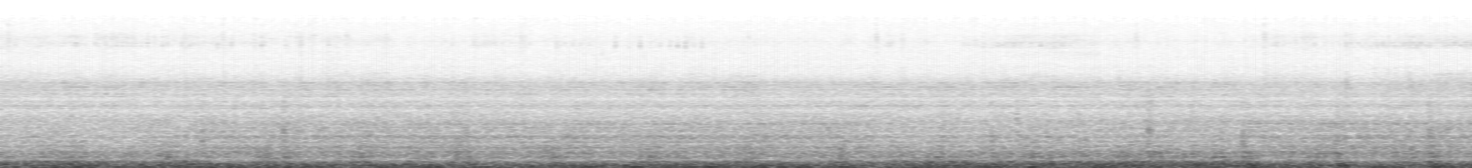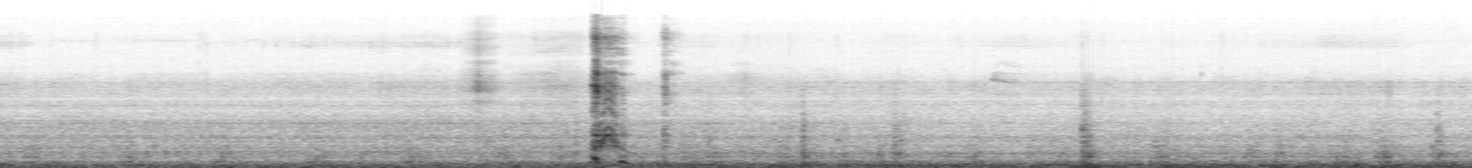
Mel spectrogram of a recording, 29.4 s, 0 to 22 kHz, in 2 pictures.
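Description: Steady low rumble of a moving passenger train, heard from inside the carriage. A single sharp knock about 21 s in stands out above it, with a few fainter ticks nearby.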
